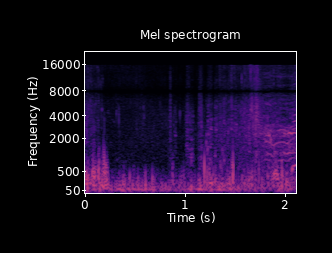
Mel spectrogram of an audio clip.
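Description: A wooden paddle splashing and churning the river water beside a woven bamboo coracle, under a heavy rumble of wind on the microphone. A voice comes in near the end.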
